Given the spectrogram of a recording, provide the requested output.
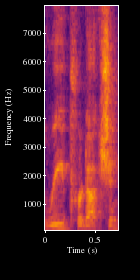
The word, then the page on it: reproduction: American English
